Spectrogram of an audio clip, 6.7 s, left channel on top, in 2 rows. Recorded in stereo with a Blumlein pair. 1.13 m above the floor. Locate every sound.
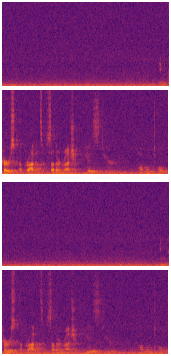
3.1 s a man speaking: 55° left, 5.5 m
4.9 s a woman speaking: 50° left, 8.5 m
